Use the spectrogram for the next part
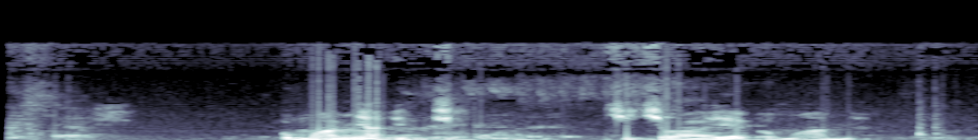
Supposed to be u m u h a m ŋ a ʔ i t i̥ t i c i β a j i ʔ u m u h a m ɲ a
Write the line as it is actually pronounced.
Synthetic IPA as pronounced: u m u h a m ɲ a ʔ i t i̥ c i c i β a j e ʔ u m u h a m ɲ a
